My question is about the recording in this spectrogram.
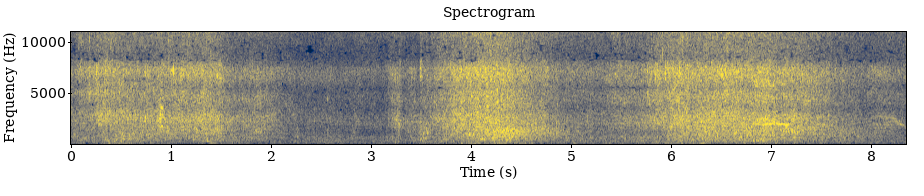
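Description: Small sea waves washing against a concrete embankment wall, swelling and easing every few seconds, with wind buffeting the microphone.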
